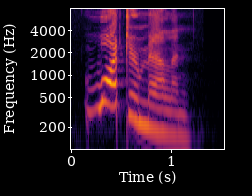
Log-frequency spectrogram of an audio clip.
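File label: "watermelon", English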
